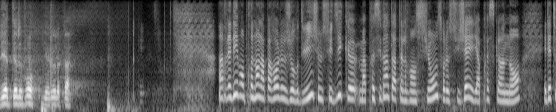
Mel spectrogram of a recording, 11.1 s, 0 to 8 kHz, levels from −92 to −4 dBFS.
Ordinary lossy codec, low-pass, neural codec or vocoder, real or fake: none; none; codec, 16 kHz, 0.9 kbps, LongCat-Audio-Codec; fake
